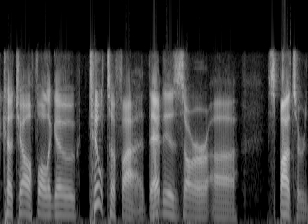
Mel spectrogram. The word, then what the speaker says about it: Tiltify: And Tilt Tiffy, didn't I? I was even trying to correct myself and I still butchered it. Tiltify. So I said Tilt Tiffy.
